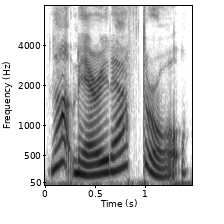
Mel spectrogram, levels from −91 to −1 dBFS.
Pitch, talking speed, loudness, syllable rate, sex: 220 Hz, 165 wpm, -13 LUFS, 4.5 syllables/s, female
